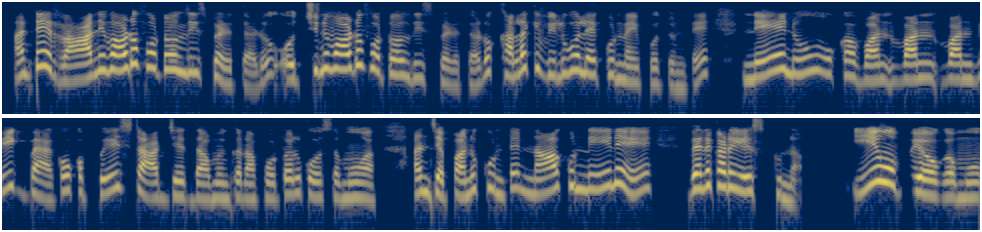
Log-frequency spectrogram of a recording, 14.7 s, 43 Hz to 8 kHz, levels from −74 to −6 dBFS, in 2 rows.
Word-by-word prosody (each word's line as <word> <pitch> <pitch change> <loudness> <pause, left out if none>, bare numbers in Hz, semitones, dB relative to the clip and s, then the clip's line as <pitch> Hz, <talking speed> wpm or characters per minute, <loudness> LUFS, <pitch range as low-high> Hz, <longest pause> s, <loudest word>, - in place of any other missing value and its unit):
అంటే, 340 +10 +2 0.2
రాని 220 +9 +5
వాడు 345 +6 +7
ఫోటోలు 345 -4 +1
తీసిపెడతాడు. 200 - -6 0.2
వచ్చిన 325 - -2
వాడు 355 +4 +5
ఫోటోలు 285 -7 -2
తీసిపెడతాడు. 190 - -9
కళకి 345 +9 +1
విలువ 280 +6 -1
లేకుండా 270 -5 -3
అయిపోతుంటే, 175 - -11 0.4
నేను 290 +2 +2 0.2
ఒక 260 -1 -3
one 210 -1 +1
one 225 +2 +3 0.2
one 225 0 0
week 285 -6 +1
back 185 -1 -2
ఒక 255 -2 -8
పేజ్ 290 +6 -2
స్టార్ట్ 195 -1 +1
చేద్దాము 195 -1 -3
ఇంక 205 - -6
నా - - -3
ఫోటోల 230 +6 -4
కోసము 200 -1 -6 0.4
అని 245 -1 -3
చెప్పి 205 - +2
అనుకుంటే, 290 +1 -5 0.2
నాకు 300 +7 +3
నేనే 335 +5 +2 0.5
వెనకడుగేసుకున్న. 295 - +2 0.6
ఏం 420 - +10
ఉపయోగము 205 -7 +1
250 Hz, 145 wpm, -22 LUFS, 200-310 Hz, 0.6 s, ఏం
